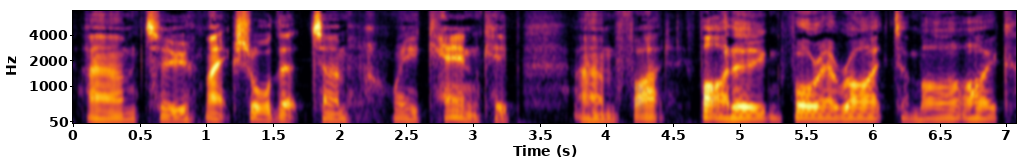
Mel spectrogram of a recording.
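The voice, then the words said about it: Poor imitation of a band's vocals. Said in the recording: “my worst Beastie Boys impersonation”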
